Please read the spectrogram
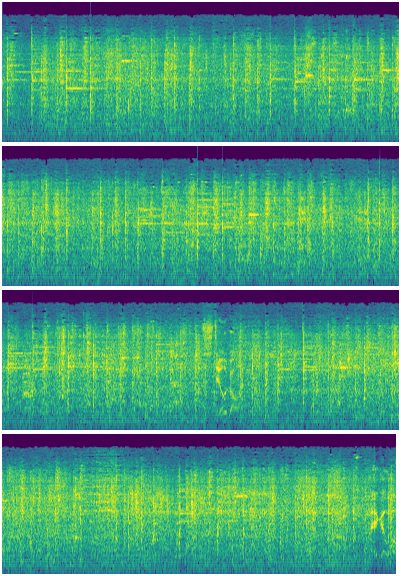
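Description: Freight train of empty log flatcars rolling steadily past: a continuous rumble and rattle of the cars, with a quick run of wheel clicks and clacks over the rail joints.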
